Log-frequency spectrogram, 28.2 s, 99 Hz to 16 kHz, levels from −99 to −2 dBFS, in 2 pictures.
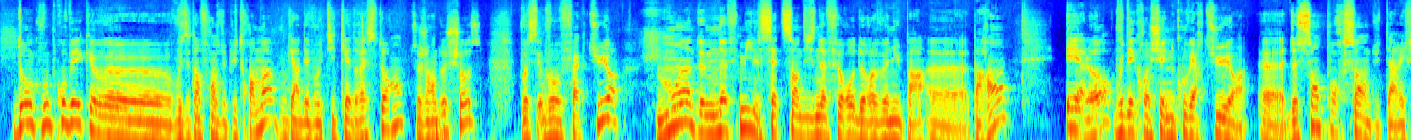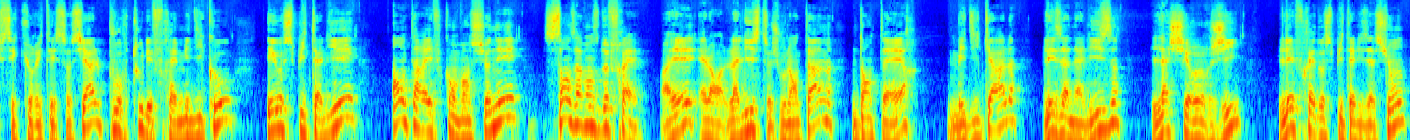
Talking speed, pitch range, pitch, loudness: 165 wpm, 100-155 Hz, 120 Hz, -27 LUFS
